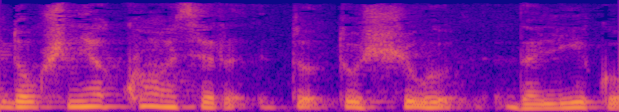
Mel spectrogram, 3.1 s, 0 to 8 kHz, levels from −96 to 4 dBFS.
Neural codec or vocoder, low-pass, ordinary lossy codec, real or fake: none; 7.2 kHz; MP3, 32 kbps; real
